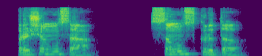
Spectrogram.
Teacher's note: So it is not N it is not even M but it is because the air is passing through the nose and that is also the nasal sound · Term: anusara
